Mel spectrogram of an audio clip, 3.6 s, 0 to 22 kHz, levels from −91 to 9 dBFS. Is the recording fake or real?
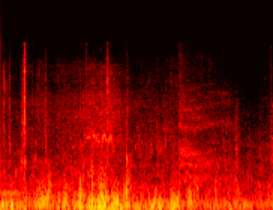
real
